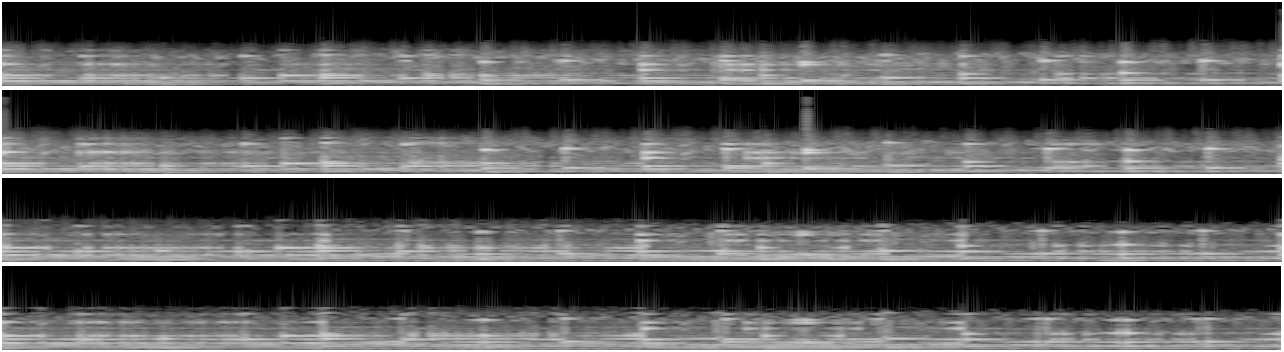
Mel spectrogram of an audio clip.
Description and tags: Trap Hip Hop Drill Sample Loops Melody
